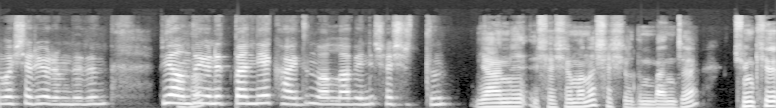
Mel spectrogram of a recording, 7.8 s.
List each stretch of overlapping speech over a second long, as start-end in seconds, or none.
none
